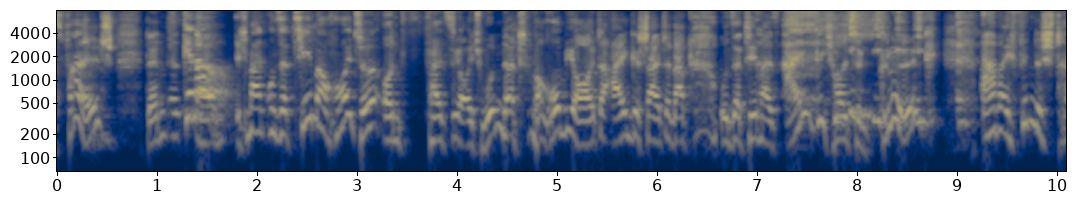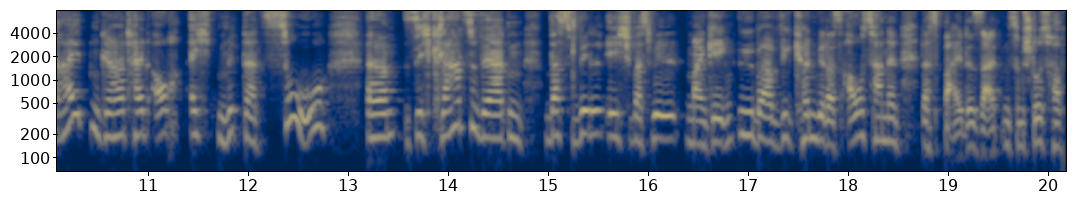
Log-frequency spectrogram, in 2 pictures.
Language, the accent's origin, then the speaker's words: German; Hesse, Germany; born there; accent: Hessian; Ich bin ein geborenes hessisches Kind, gell? Also insofern hessisch. Und dann ist es ein bisschen Hamburger.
